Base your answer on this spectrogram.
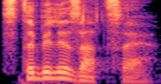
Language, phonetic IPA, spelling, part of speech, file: Russian, [stəbʲɪlʲɪˈzat͡sɨjə], стабилизация, noun, Ru-стабилизация.ogg
- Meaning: stabilization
